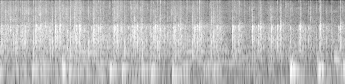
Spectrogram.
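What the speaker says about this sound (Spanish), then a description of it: "Un fuerte aplauso para ella." Steady applause from a seated audience at an intercultural event in Isla Cristina, honouring health workers, with a crisp, even clatter of many hands continuing throughout at moderate level.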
